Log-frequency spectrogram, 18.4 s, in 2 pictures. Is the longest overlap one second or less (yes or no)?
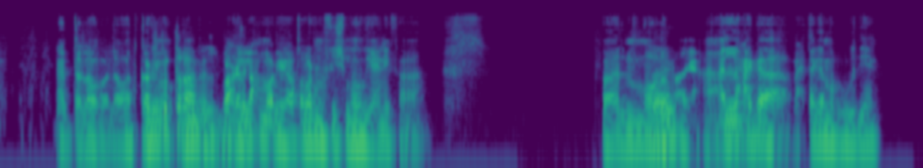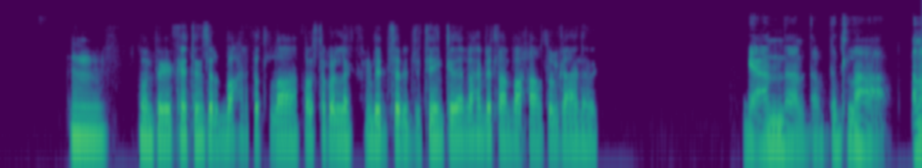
no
